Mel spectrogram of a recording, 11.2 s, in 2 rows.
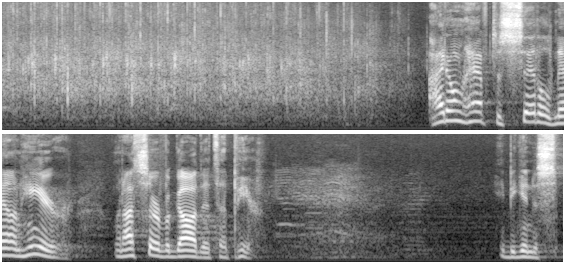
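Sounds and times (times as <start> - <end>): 
audience clapping: 0.0 - 4.3
speech: 4.3 - 8.3, 10.6 - 11.2.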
